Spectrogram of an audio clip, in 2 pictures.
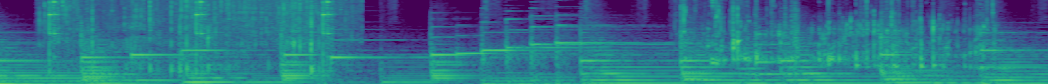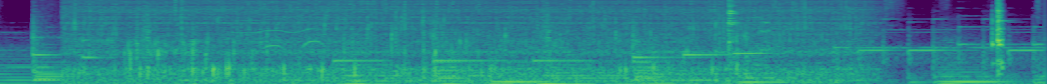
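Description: Light background music with a plucked melody throughout. From about halfway, a steady hiss of water boiling in a small metal wok runs under the music until just before the end.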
